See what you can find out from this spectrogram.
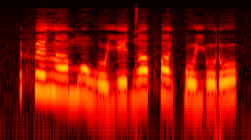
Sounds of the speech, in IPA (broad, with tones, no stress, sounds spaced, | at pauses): f ɛ˦ l ã˦ b ɔ̃˦˨ w o˨ j e˧ d ã˦ f ã˦˨ k͡p o˧ j o˧ ɾ o˦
